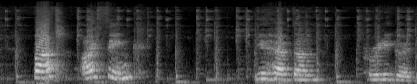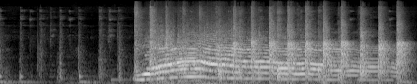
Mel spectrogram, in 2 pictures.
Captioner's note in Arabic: تصفيق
